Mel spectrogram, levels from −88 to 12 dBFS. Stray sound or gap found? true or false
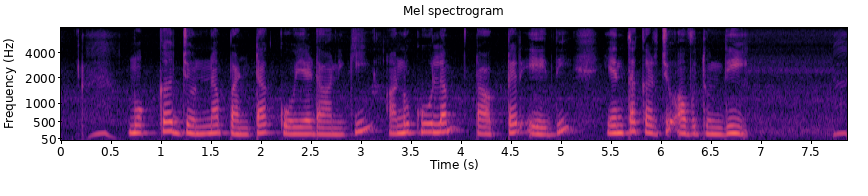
false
